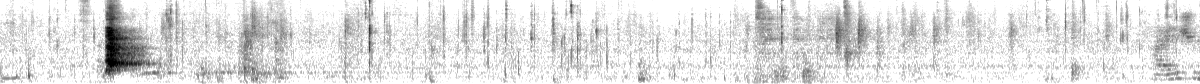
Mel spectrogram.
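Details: Single sharp bark from one of five blenheim Cavalier King Charles Spaniel puppies, born on New Year's, just moved to a bigger indoor pen; the bark sounds once near the start, followed by soft rustling and faint small noises in a quiet room.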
